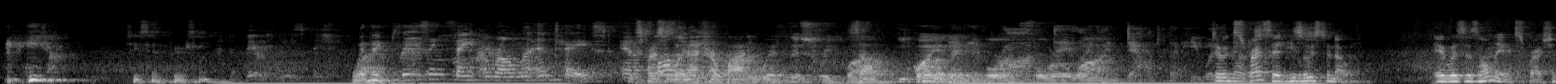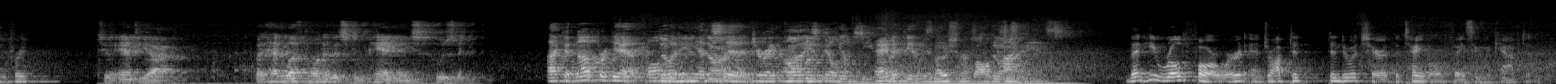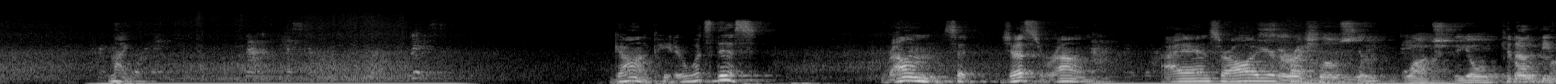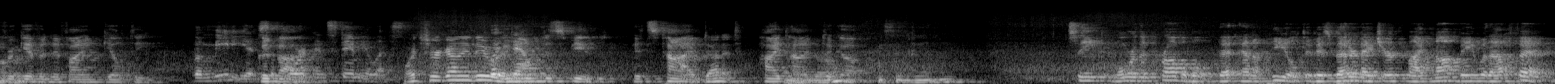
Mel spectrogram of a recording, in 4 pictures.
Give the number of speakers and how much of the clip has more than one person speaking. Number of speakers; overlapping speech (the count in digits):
10, about 39%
